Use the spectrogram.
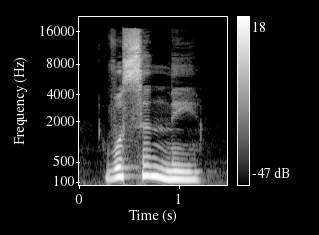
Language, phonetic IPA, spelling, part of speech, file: Ukrainian, [wɔseˈnɪ], восени, adverb, Uk-восени.ogg
- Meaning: in autumn, in the autumn, in the fall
